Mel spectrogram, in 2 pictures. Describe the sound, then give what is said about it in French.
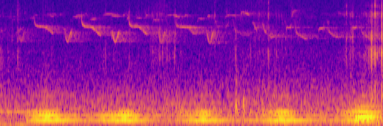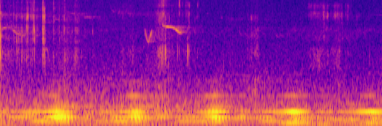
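Soft bird chirps: quick, high, twittering calls repeat throughout, with a steady low droning hum and faint rustling underneath. No one speaks. “Et le silence, à peine voilé par les doux gazouillis des oiseaux.”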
